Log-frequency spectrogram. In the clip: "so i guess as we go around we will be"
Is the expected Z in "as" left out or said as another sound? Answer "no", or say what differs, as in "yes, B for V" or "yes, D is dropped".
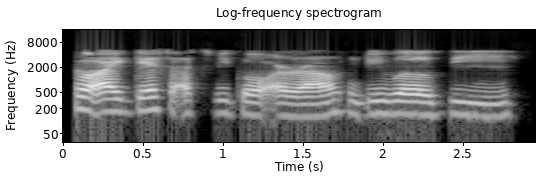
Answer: yes, S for Z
